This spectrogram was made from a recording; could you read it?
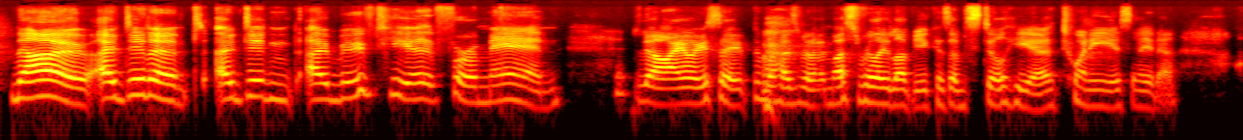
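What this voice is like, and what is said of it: Australian accent. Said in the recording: “you don't sound like you're originally from Canada ... so you're from Australia”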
